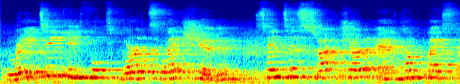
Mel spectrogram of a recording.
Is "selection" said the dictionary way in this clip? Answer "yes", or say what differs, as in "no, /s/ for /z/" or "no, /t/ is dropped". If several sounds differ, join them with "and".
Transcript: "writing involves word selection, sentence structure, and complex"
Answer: yes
